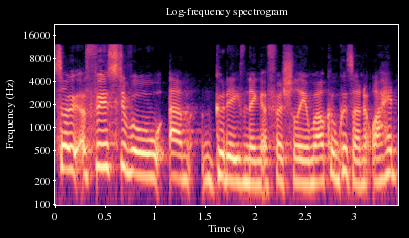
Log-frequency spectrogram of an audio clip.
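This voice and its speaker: A woman with a slight New Zealand accent, fairly high-pitched, talking at a very fast pace in an enthusiastic, animated tone with ordinary pitch variation. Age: middle-aged. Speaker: speaker organisation leader, keynote speaker. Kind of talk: online welcome presentation. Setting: live Zoom broadcast from home studio.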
